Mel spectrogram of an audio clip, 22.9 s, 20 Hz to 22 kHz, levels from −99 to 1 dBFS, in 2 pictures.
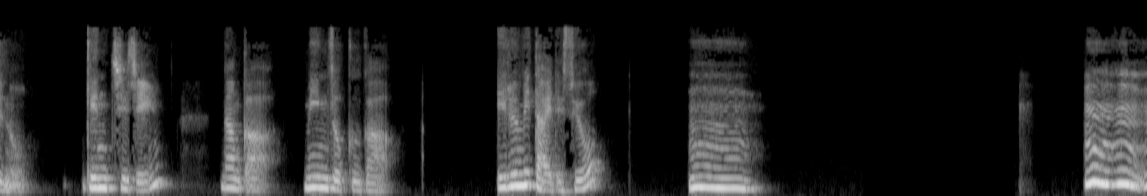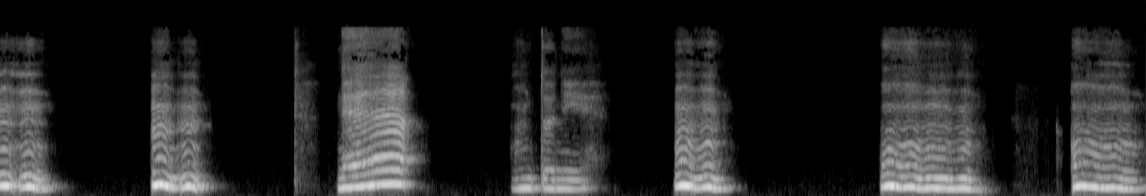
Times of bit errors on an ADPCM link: none

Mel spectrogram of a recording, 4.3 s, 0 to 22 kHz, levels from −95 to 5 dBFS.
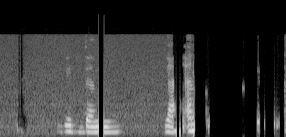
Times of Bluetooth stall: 1.48-1.57

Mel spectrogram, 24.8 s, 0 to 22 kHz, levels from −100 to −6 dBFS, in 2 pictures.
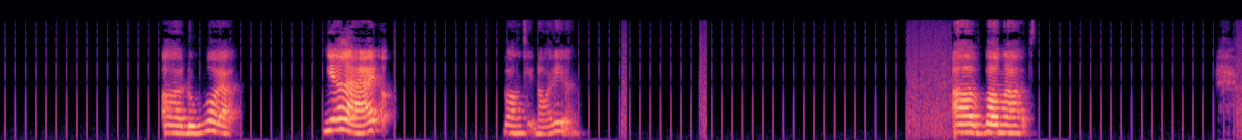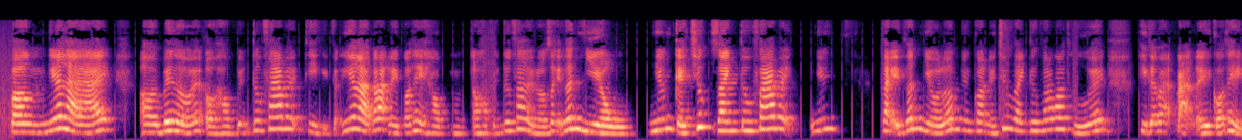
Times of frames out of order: none

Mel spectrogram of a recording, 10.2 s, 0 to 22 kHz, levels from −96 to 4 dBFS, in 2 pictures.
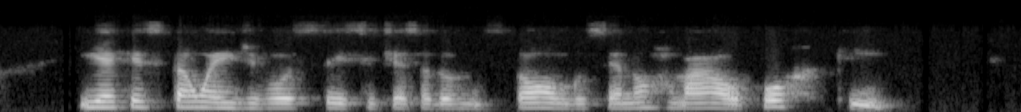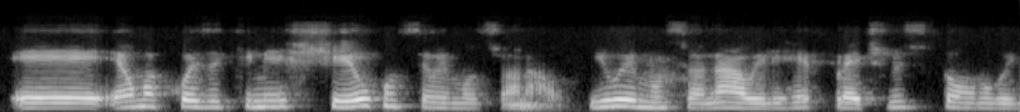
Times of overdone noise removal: none

